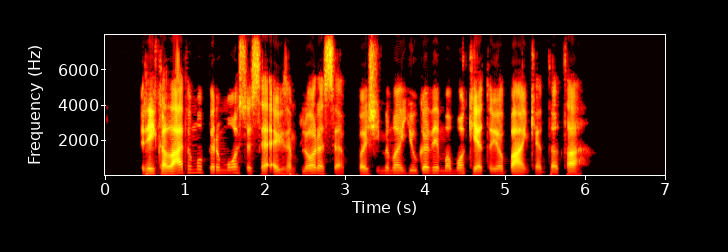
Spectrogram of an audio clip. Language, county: Lithuanian, Vilnius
